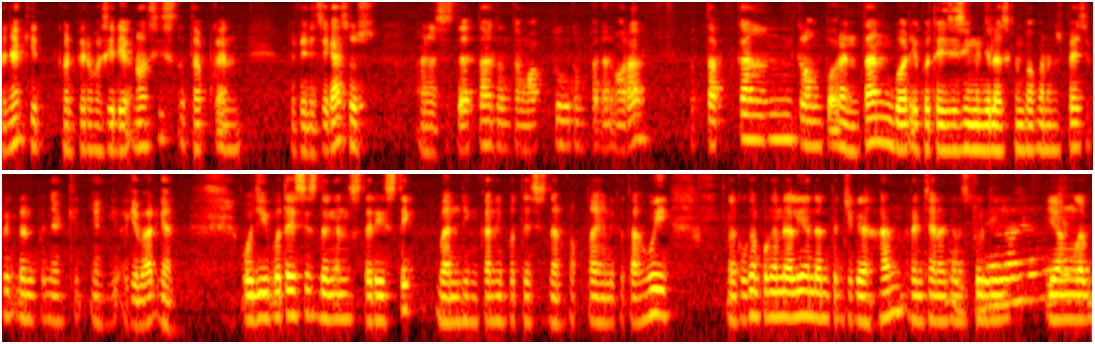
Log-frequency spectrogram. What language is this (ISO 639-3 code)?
ind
